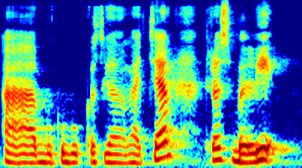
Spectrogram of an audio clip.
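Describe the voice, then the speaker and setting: A young woman with a Jakarta Indonesian accent, telling personal stories in a casual, colloquial, animated way as a podcast co-host. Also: on the low side, brisk. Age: young adult. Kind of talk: casual chat, personal storytelling.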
